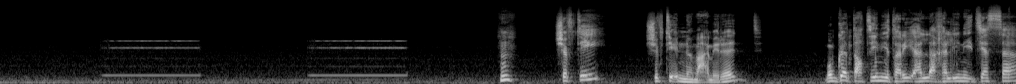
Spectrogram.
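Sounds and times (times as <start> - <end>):
low hum: 0.0 - 10.1
WhatsApp outgoing call ringback tone on speakerphone: 1.0 - 2.0, 3.1 - 4.1
speech: 5.0 - 7.6, 8.2 - 10.1.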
